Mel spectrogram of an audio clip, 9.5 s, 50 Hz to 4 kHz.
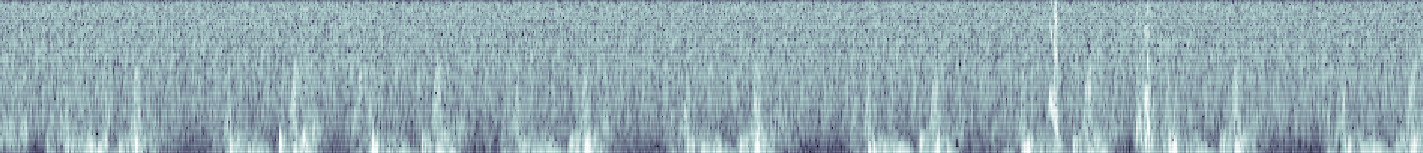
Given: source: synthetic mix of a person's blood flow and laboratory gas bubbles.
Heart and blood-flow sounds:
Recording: Doppler ultrasound of blood flow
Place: precordium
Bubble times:
0.00-0.19 s: bubbles
0.29-0.75 s: bubbles
1.99-2.12 s: bubbles
2.36-2.47 s: bubbles
6.97-7.10 s: bubbles
7.54-7.87 s: bubbles
From the record:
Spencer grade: 2 (many but less than half of the cardiac periods contain bubble signals, singularly or in groups)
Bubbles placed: only in the low amplitude regions of the cardiac cycle

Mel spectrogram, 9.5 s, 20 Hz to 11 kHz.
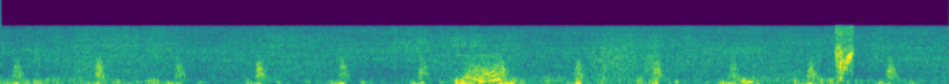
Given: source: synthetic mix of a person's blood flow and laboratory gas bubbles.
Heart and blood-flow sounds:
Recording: Doppler ultrasound of blood flow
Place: subclavian vein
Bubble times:
8.34-8.54 s: bubbles
From the record:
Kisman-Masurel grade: 112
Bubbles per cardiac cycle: 1 to 2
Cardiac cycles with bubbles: 1 to 10%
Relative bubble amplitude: moderate (0.250 to 0.450)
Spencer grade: 1 (occasional bubble signal discernible with the cardiac motion signal, with majority of cardiac periods free of bubbles)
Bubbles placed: anywhere in the cardiac cycle

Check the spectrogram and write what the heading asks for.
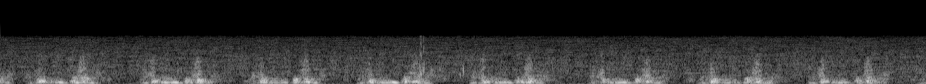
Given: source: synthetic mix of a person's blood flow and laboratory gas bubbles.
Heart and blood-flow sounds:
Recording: Doppler ultrasound of blood flow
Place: precordium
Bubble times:
4.16-4.28 s: bubbles
4.58-4.67 s: bubbles
From the record:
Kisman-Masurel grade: 111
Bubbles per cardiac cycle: 1 to 2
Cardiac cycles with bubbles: 1 to 10%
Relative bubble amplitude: barely perceptible (0.100 to 0.250)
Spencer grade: 1 (occasional bubble signal discernible with the cardiac motion signal, with majority of cardiac periods free of bubbles)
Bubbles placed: anywhere in the cardiac cycle

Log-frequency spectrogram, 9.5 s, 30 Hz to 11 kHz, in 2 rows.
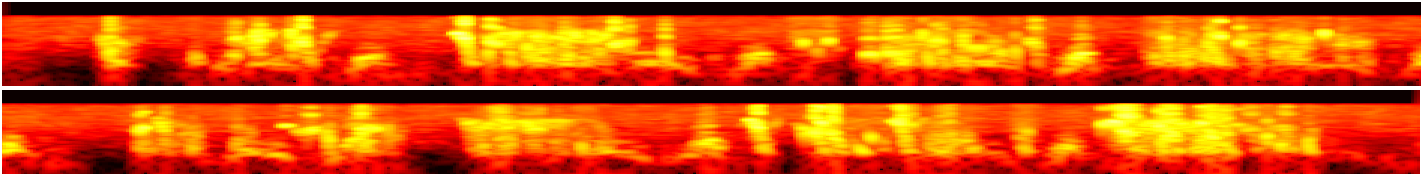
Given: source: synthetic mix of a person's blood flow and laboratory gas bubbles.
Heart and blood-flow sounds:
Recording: Doppler ultrasound of blood flow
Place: precordium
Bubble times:
0.31-0.47 s: bubbles
0.62-0.69 s: bubbles
0.74-1.13 s: bubbles
1.49-2.13 s: bubbles
2.17-2.25 s: bubbles
2.62-2.80 s: bubbles
2.84-3.48 s: bubbles
3.80-4.58 s: bubbles
5.16-5.41 s: bubbles
5.49-5.57 s: bubbles
5.65-6.08 s: bubbles
6.26-6.78 s: bubbles
7.19-7.32 s: bubbles
7.36-8.00 s: bubbles
8.09-8.19 s: bubbles
8.36-9.13 s: bubbles
From the record:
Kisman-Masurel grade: 343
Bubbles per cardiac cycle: rolling drumbeat, 9 or more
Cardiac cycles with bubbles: 100%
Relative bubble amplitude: loud (0.450 to 0.775)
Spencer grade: 3 (all of the cardiac periods contain showers or single bubble signals, but not dominating or overriding the cardiac motion signals)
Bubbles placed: only in the low amplitude regions of the cardiac cycle

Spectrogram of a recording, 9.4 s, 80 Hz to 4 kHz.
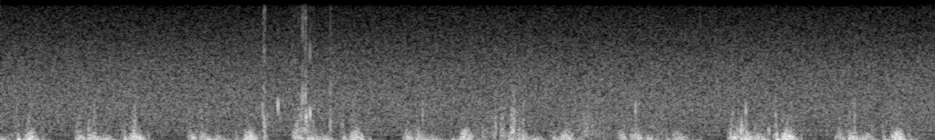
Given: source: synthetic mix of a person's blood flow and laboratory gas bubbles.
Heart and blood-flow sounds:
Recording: Doppler ultrasound of blood flow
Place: precordium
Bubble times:
2.60-2.69 s: bubbles
2.73-2.81 s: bubbles
2.87-3.23 s: bubbles
3.28-3.34 s: bubbles
From the record:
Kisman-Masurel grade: 213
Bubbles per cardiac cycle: several, 3 to 8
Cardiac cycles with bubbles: 1 to 10%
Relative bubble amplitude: loud (0.450 to 0.775)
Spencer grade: 1 (occasional bubble signal discernible with the cardiac motion signal, with majority of cardiac periods free of bubbles)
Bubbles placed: only in the low amplitude regions of the cardiac cycle

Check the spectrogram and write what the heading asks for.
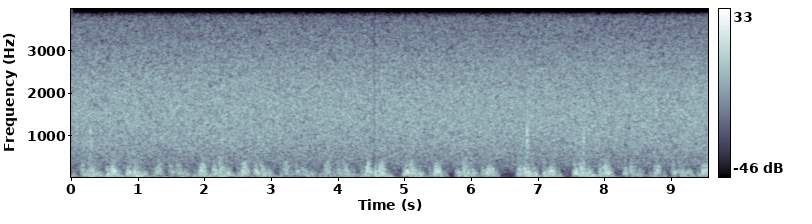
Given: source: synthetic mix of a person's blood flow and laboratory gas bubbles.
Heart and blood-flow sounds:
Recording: Doppler ultrasound of blood flow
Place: precordium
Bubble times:
no bubbles
From the record:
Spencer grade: 0 (complete lack of bubble signals)

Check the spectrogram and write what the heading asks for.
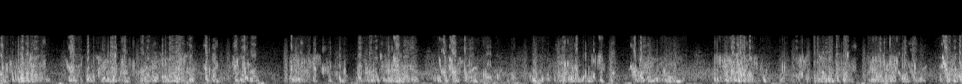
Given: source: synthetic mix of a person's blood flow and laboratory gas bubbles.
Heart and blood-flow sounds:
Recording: Doppler ultrasound of blood flow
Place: subclavian vein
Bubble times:
0.00-0.52 s: bubbles
0.63-1.99 s: bubbles
2.02-2.60 s: bubbles
2.87-3.49 s: bubbles
3.56-4.21 s: bubbles
4.31-5.17 s: bubbles
5.26-6.17 s: bubbles
6.27-6.88 s: bubbles
7.11-7.71 s: bubbles
7.77-7.88 s: bubbles
7.95-8.12 s: bubbles
8.14-8.56 s: bubbles
8.66-9.28 s: bubbles
9.34-9.62 s: bubbles
From the record:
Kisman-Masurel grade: 444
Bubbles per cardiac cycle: continuous sound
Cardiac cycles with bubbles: 100%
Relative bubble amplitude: maximal (0.775 to 0.999)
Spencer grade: 4 (maximum detectable bubble signal sounding continuously throughout systole and diastole of every cardiac period, and overriding the amplitude of the normal cardiac signals)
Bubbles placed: anywhere in the cardiac cycle

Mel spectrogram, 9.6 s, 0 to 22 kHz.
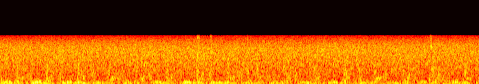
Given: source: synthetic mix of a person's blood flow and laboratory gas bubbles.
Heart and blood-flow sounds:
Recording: Doppler ultrasound of blood flow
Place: precordium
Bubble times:
3.92-4.08 s: bubbles
4.20-4.28 s: bubbles
4.63-4.83 s: bubbles
4.89-5.04 s: bubbles
6.88-7.27 s: bubbles
8.53-9.06 s: bubbles
From the record:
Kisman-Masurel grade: 221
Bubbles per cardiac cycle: several, 3 to 8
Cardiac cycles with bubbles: 10 to 50%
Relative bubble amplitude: barely perceptible (0.100 to 0.250)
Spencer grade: 2 (many but less than half of the cardiac periods contain bubble signals, singularly or in groups)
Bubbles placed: anywhere in the cardiac cycle

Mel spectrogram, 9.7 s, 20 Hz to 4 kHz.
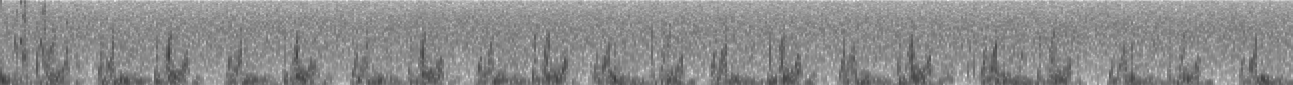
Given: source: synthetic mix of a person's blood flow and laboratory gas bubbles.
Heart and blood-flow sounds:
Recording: Doppler ultrasound of blood flow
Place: precordium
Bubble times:
0.09-0.40 s: bubbles
0.46-0.60 s: bubbles
7.00-7.15 s: bubbles
7.23-7.35 s: bubbles
7.60-7.68 s: bubbles
From the record:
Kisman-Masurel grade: 221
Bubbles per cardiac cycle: several, 3 to 8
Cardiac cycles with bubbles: 10 to 50%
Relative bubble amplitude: barely perceptible (0.100 to 0.250)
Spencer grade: 2 (many but less than half of the cardiac periods contain bubble signals, singularly or in groups)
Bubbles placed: anywhere in the cardiac cycle

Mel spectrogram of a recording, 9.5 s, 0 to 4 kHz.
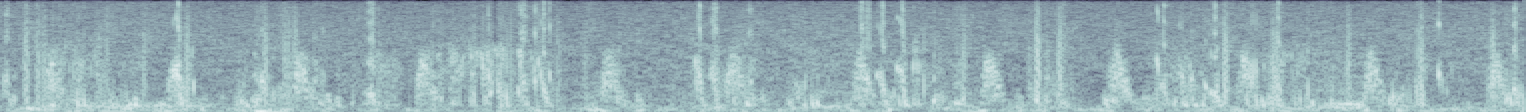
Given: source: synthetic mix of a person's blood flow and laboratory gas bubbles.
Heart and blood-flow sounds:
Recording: Doppler ultrasound of blood flow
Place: subclavian vein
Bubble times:
0.01-0.13 s: bubbles
0.31-0.92 s: bubbles
1.06-1.27 s: bubbles
1.34-1.81 s: bubbles
1.91-2.54 s: bubbles
2.69-3.49 s: bubbles
3.85-3.97 s: bubbles
4.33-4.83 s: bubbles
4.92-5.18 s: bubbles
5.36-6.07 s: bubbles
6.23-6.28 s: bubbles
6.43-6.73 s: bubbles
6.90-7.03 s: bubbles
7.20-7.72 s: bubbles
7.77-8.39 s: bubbles
8.68-8.96 s: bubbles
8.98-9.10 s: bubbles
9.40-9.55 s: bubbles
From the record:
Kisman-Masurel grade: 242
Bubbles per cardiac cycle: several, 3 to 8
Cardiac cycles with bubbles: 100%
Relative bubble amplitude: moderate (0.250 to 0.450)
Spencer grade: 3 (all of the cardiac periods contain showers or single bubble signals, but not dominating or overriding the cardiac motion signals)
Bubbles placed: anywhere in the cardiac cycle

